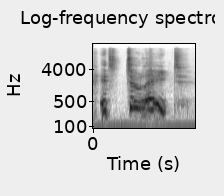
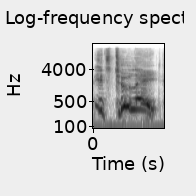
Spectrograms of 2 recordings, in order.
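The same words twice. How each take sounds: First: Much higher, louder, slow wail; drawn-out agonized wail. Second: Much higher, louder scream of despair; agonized scream. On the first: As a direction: stretch the scream out in despair. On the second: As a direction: scream it in anguish, rushing out. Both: Acted. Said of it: "Screaming in agony".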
